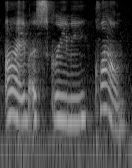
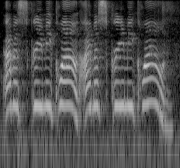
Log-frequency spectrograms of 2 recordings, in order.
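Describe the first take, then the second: First: Slow, softer polite explaining. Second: Much higher, louder gleeful yell; screaming. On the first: Girl explaining to mother politely. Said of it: "very polite". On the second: Girl running around grandma, gleeful shout. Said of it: "I kept on screaming". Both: Acted.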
